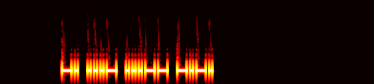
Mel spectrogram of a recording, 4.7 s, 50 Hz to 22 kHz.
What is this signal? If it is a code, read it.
Morse code, heard as a keyed tone, about 30 wpm, 700 Hz. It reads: NV3C
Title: USA Call Signs - 4 Characters - Repeated 2x - 30wpm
